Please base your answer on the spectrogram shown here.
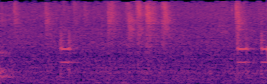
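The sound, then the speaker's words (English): Phone keypad button tones from dialing a number on a mobile phone: a few short, faint beeps of steady pitch, spaced unevenly over a soft, constant background hiss. “Yo, that's my phone pressing button.”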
